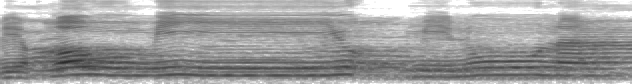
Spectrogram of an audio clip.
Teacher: baca dengung, tanwin seolah-olah hilang, seolah-olah langsung habis mim langsung ya. Tanwin seolah-olah tidak ada.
